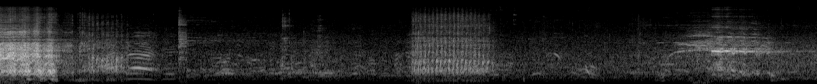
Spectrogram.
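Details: Horse neighing in spring, bright shrill whinnies at the start and near the end, with a noisy breathy burst in the middle and a man's voice faintly in between.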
